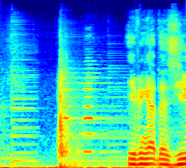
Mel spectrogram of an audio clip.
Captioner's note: truck door banging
